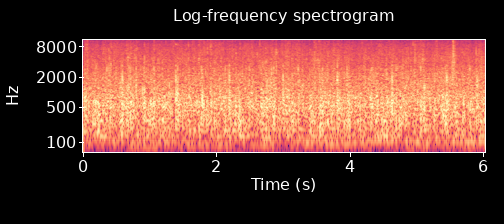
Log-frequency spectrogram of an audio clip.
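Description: Faint, steady rain falling, a soft hiss with many small irregular drop ticks.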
